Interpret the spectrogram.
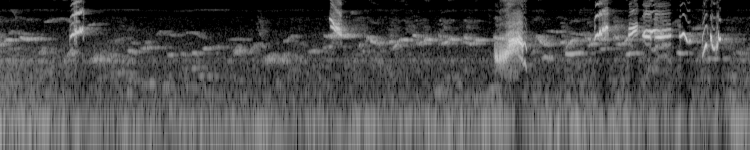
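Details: Oriental magpie-robin giving lively, varied lure song: scattered high whistles and sharp chirps, loud bursts at intervals of one to two seconds, ending in a quick run of varied notes over a low steady hum.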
